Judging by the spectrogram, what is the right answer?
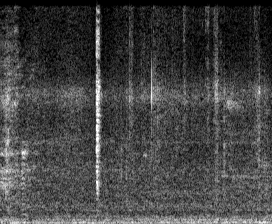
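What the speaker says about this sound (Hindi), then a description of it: "मम्मी के साथ में हम लोग आ गए हैं, गाड़ी में बैठ गए हैं और अब चल रहे हैं" A car carries passengers along a road, a steady low engine and road rumble heard from inside the cabin throughout, with a brief faint click partway through.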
